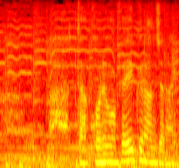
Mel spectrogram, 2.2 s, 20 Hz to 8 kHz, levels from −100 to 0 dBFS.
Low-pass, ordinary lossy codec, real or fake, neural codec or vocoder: none; none; real; none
